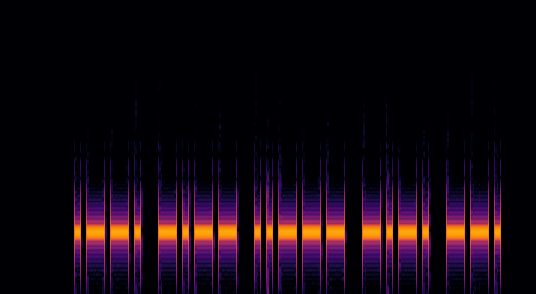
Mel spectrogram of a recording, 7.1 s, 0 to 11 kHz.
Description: Morse code, heard as a keyed tone, about 15 wpm, 700 Hz. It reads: PY2CG
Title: DXCC-100 Call Signs - 5 Characters - 15wpm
